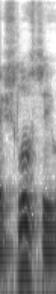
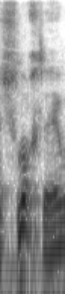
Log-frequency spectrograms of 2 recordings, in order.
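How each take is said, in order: First: "Shluchti" said correctly, ending in a clear ee. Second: "Shluchte" with the wrong eh ending; mistaken Shluchte. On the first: Teacher gives the correct word "Shluchti", ending ee. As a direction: give "Shluchti" as the right form, ending ee. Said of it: "she really wanted to say". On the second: Teacher quotes the woman's slip "Shluchte", ending eh. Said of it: "but she said". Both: Shown as a demonstration.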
